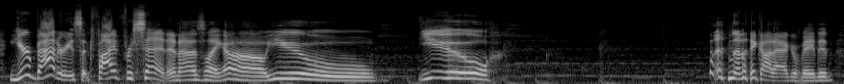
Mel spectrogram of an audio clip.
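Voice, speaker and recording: Bright-voiced giggly woman streamer. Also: high-pitched. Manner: chatty, giggly, mutters to herself while drawing. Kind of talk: casual art stream chat. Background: faint music.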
